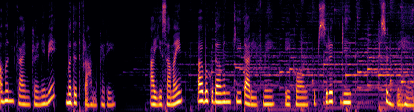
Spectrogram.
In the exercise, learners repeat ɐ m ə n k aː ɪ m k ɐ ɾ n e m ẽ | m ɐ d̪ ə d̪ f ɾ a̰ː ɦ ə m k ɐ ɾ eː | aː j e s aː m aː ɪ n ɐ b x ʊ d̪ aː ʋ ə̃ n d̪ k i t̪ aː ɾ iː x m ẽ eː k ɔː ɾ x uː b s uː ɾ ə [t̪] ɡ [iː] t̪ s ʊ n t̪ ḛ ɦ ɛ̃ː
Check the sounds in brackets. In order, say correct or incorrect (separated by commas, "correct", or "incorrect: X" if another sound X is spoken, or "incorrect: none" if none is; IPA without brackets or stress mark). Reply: correct, correct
